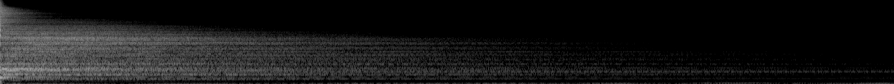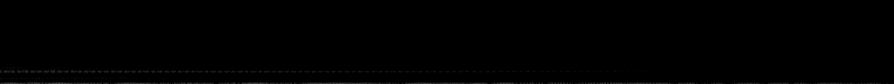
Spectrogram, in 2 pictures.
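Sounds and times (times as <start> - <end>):
acoustic ride cymbal: 0.0 - 10.4.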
